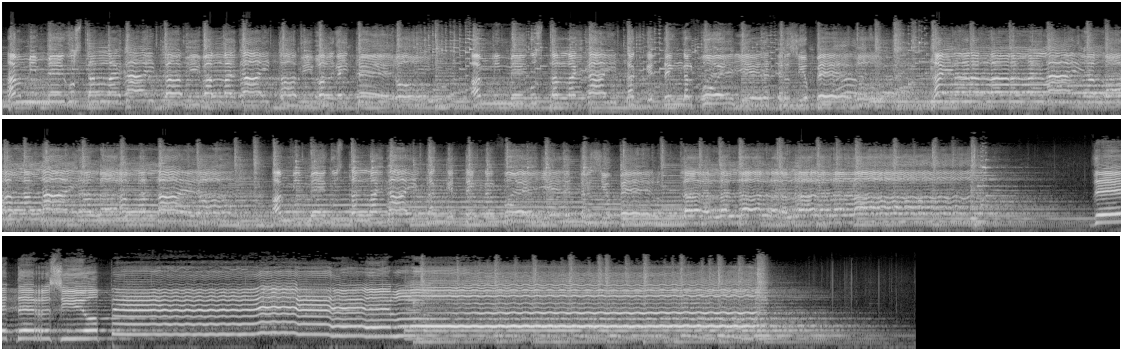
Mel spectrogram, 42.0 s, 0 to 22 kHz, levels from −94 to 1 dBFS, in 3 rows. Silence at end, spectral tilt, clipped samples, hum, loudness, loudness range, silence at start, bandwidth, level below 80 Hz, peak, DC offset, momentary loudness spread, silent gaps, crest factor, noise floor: 3.35 s; -1 dB/octave; under 0.1%; none; -14 LUFS; 5 LU; 0 s; 13 kHz; -58 dBFS; 0 dBFS; under 0.1%; 7 LU; none; 16 dB; under -90 dBFS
